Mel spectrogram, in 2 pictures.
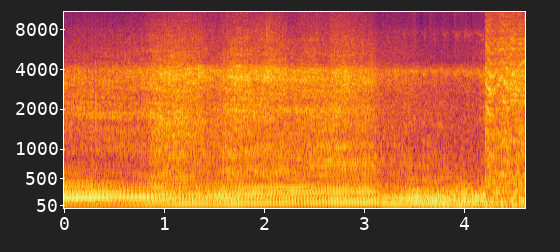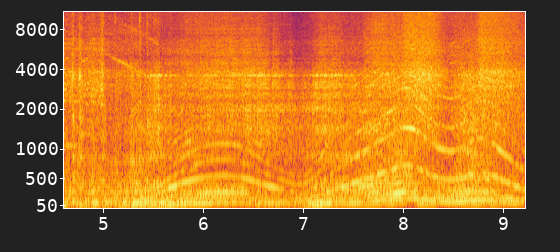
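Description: A vehicle's engine running at a steady speed, then revved up and down several times in the second half.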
